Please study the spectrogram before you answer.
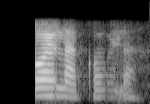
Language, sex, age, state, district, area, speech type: Assamese, female, 30-45, Assam, Majuli, urban, conversation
